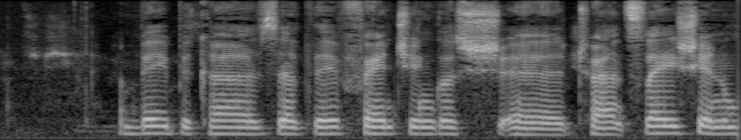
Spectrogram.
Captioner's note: speaking French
